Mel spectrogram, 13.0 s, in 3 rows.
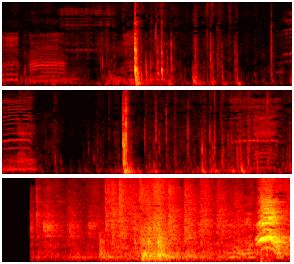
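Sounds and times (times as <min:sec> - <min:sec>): sheep bleating: 0:00.0 - 0:02.0, 0:04.1 - 0:04.9, 0:07.8 - 0:08.7.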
